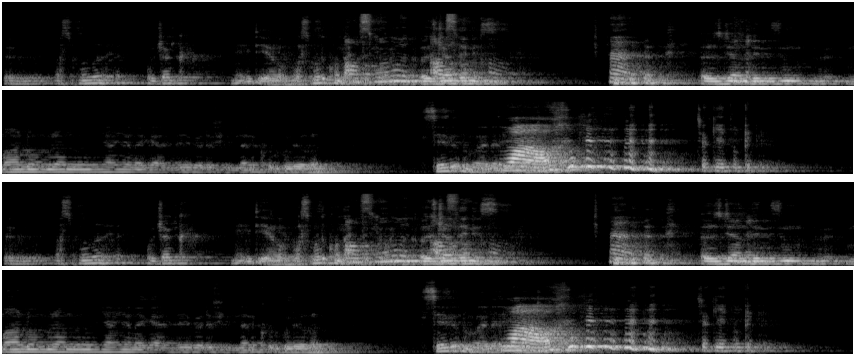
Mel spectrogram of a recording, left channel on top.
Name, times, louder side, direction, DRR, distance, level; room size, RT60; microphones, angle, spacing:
voice 1, 0.0-1.9 2.3-4.9 6.1-11.8 12.7-14.2, equal, 10° right, -7 dB, 5.4 m, -26 dB
voice 2, 3.4-5.1 6.1-6.4 7.4-7.6 13.5-15.2 15.5-16.1, equal, 60° left, -3 dB, 4.7 m, -20 dB
27.5 x 27.0 x 4.7 m, 1.1 s
head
